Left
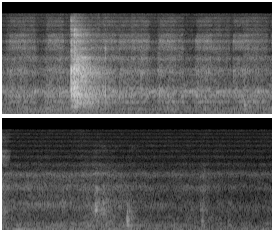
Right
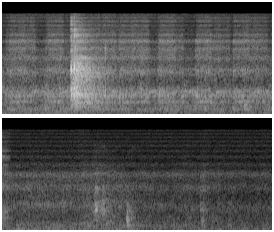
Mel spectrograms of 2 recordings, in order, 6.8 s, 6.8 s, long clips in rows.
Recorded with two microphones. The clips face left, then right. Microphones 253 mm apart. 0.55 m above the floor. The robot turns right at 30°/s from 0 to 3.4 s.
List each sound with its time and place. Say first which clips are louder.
0.9 s a clap: even; 15° right (ahead or behind), 2 m; by 1.1 s 10° right (ahead or behind), 2 m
